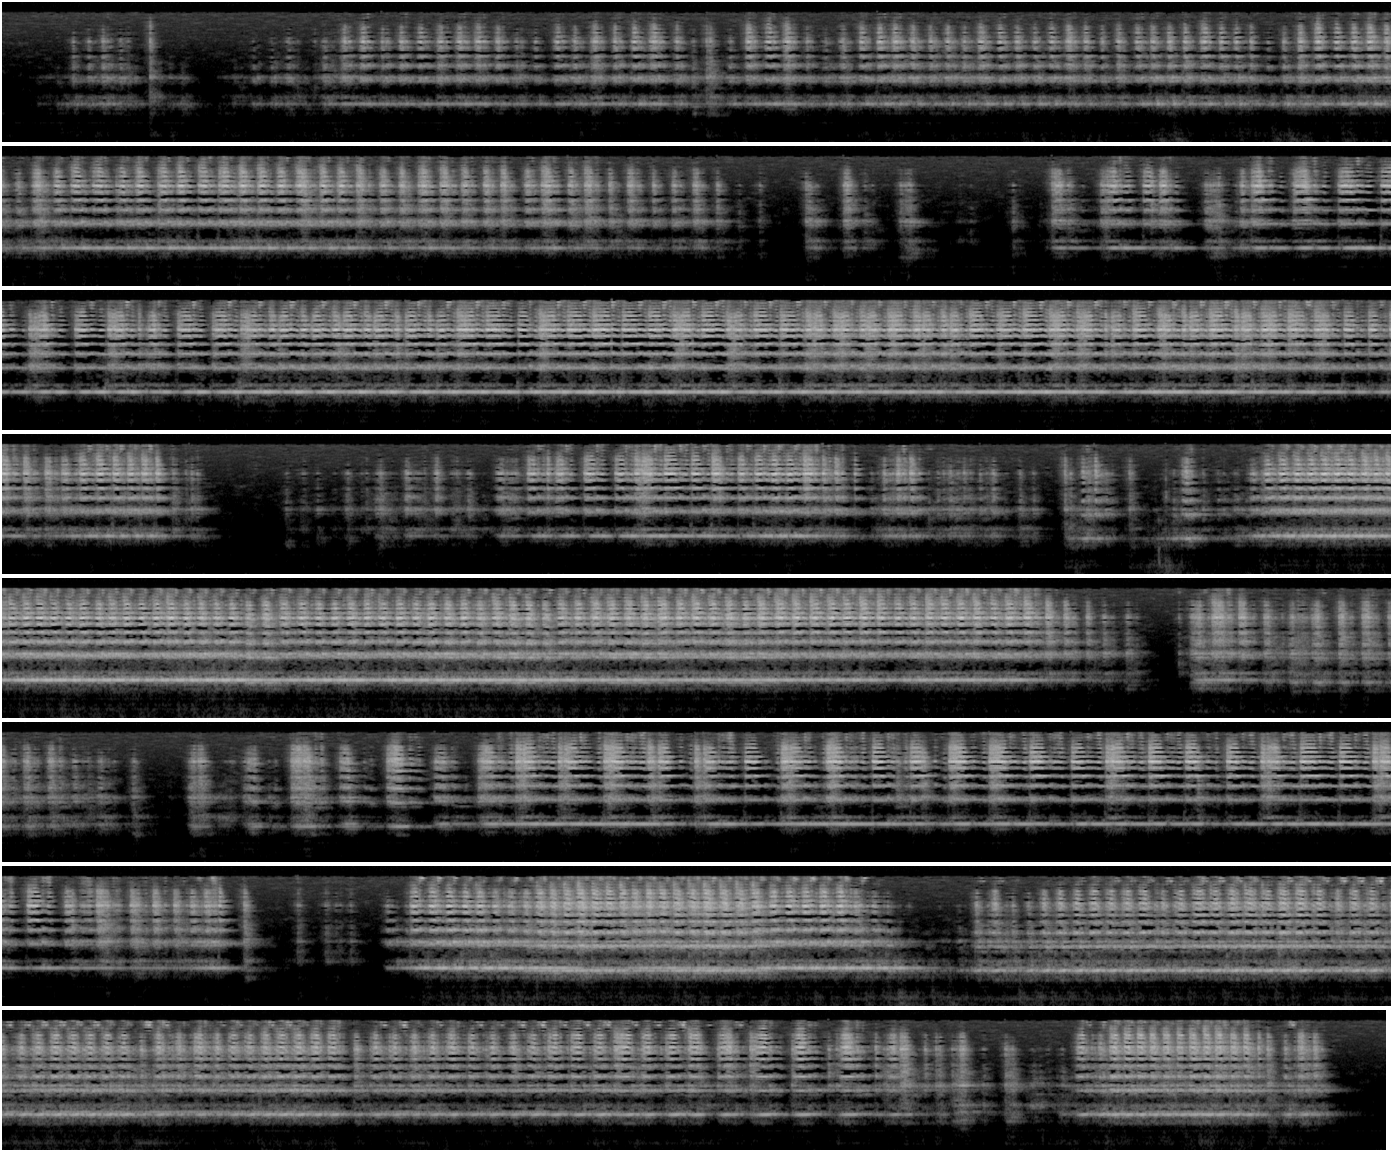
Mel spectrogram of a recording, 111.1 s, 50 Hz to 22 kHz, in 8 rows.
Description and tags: This is a recording of a metal desk creaking with very little movement. I recorded this sound, amplified it, and removed the white noise. That's the only processing this sound has gone through.
I'm sure this sound can be modified in many different ways and put to countless uses.
Be sure to check out the variations of this sounds from the "Creaking Metal Pack"
Recorded with: Shure SM57 Dynamic Microphone.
